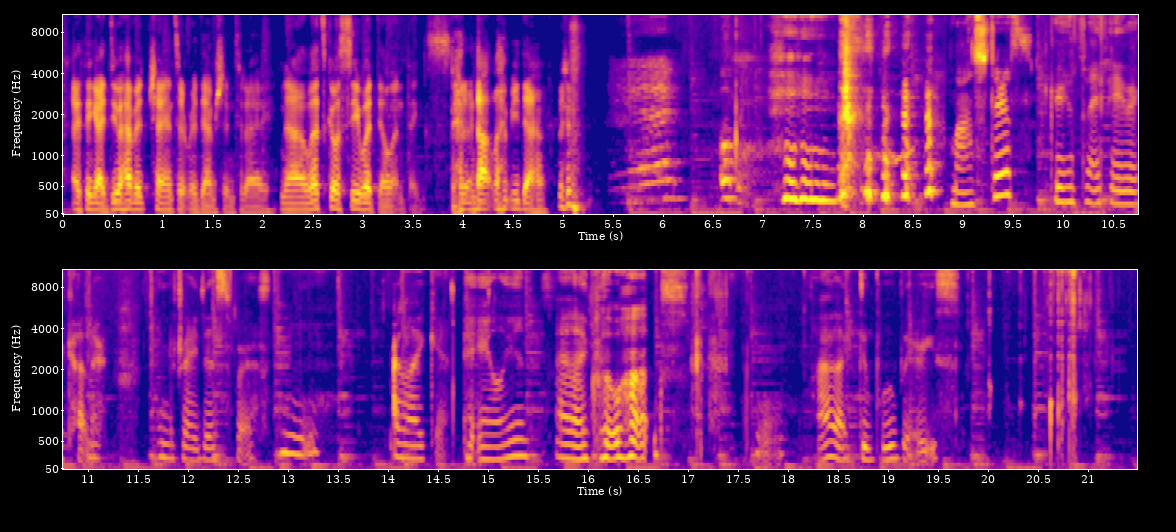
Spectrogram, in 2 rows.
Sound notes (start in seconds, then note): 7.0 chuckling; 8.1 laughing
